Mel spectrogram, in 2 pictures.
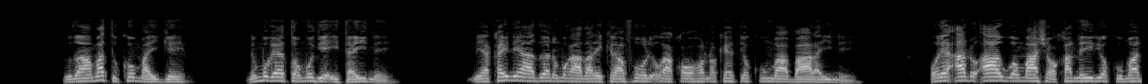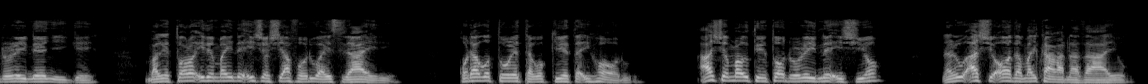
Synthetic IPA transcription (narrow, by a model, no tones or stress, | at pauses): uðajamatukomaiɡe | nemoɣɛːtwɔmoðiɛitaine | meakainejaðuanemoɣaðaɾekeɾafoɾioɣakɔɦɔnɔkɛtiɔkuːmabaːɾaine | oɾeaʔadoʔaɣuɔmaːʃɔːkaneiɾiɔkuːmadoɾoɾeineɲiːɡe | maɣetwɔɾɔiðemaineiɕɔɕiafoɾiwaisiɾaɛɾi | koɾeaɣotoːɾetɛɣokiɾetɛiɦɔɾu | a̰ɕiɔmaɾutetwɔdoɾoɾeineiɕiɔ | naeuʔaɕiɔɔðɛmaikaɣanaðaːjo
